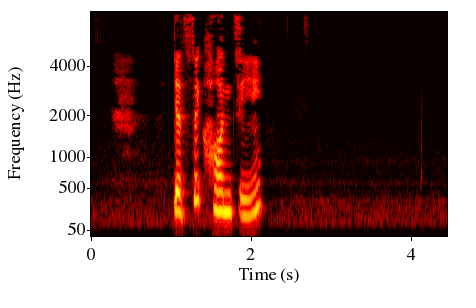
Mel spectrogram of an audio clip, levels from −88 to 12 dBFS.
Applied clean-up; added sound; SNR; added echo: none; none; none; none.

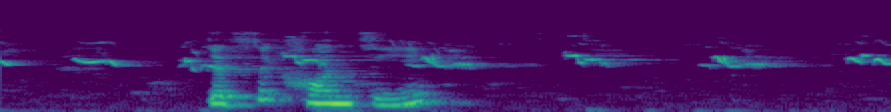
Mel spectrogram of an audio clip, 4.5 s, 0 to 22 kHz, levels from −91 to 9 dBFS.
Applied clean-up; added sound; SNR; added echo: classical method WPE with log-MMSE.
